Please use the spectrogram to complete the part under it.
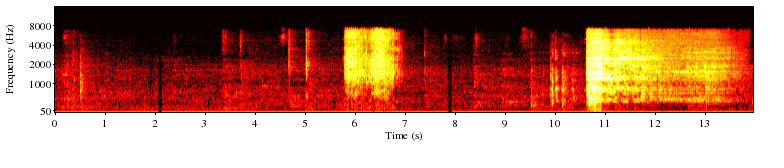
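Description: A ratchet loosens the valve cover bolts on an Audi A4 2.0L BWT engine, giving two bursts of rapid close clicking separated by quiet gaps with a few isolated metallic taps.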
